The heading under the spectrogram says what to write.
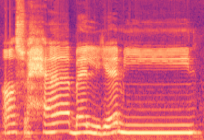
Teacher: سواد کو پر پڑھنا ہے، ہا کو حلق سے اچھے طریقے سے نکالنا ہے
